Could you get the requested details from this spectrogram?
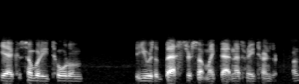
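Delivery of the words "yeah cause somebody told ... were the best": usual speaking voice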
